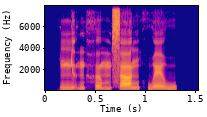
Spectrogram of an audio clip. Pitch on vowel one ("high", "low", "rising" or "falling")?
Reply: rising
